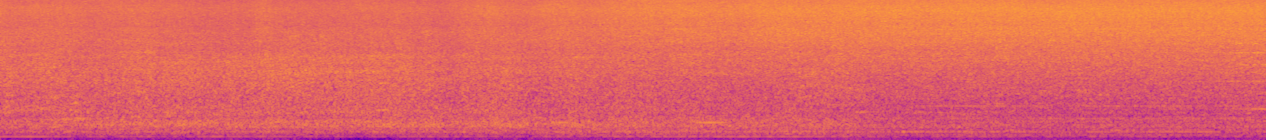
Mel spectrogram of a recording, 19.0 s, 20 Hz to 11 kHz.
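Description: Alstom R160A subway train standing in the station with its doors open: a steady hiss from its air-conditioning and ventilation over a low, steady hum from its onboard equipment.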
